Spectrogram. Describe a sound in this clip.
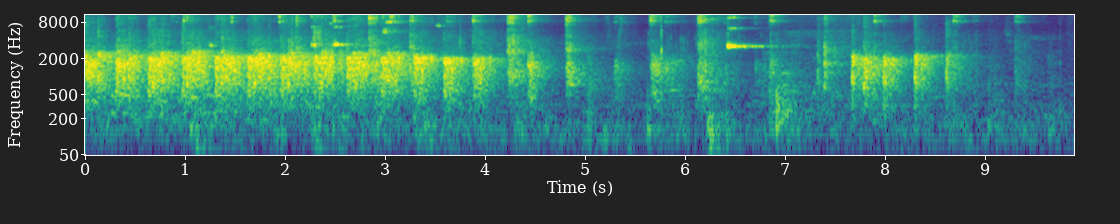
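A table tennis ball clicks sharply back and forth off paddles and the table in a large echoing hall.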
